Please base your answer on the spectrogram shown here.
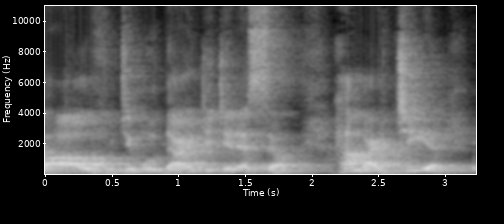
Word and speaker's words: hamartia: Eu escrevo hamartia com H, como você pode ver no vídeo, mas a pronúncia também é hamartia, que é sair da rota.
